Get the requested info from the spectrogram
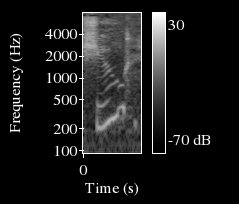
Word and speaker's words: shew: And you notice the word show in the King James show, S-H-E-W. Have you ever wondered about that funny little word? Show. How do you really pronounce it? Shoe? Shoe, really, isn't it?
